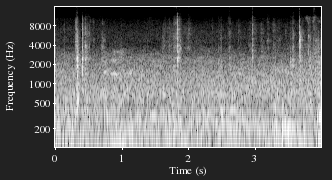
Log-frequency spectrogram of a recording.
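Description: A few faint metal clicks as a kerosene lantern burner is worked into place in its fount, over a steady low background hum.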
